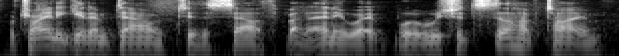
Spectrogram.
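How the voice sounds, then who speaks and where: A man's voice: on the low side, animated, a little fast. A man with a scratchy voice giving rambling, casual commentary while livestreaming a strategy game, with many fillers and restarts. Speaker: livestream gamer.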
